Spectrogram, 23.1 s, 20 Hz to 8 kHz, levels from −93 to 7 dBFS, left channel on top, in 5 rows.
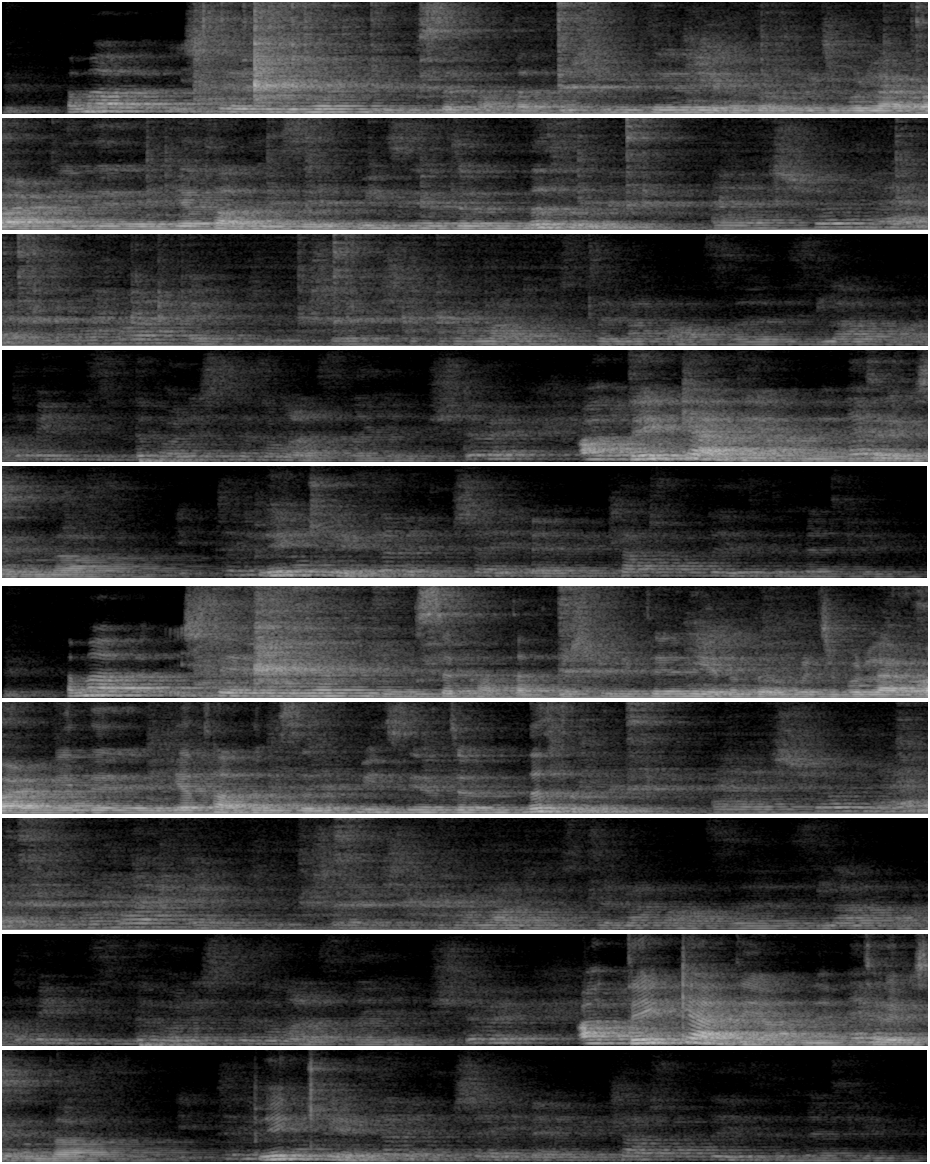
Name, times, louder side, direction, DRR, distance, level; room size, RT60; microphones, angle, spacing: voice 1, 0.3-7.7 16.8-19.0 19.8-20.4, right 2 dB, 50° right, 0 dB, 0.5 m, -32 dB
sound 1, 1.0-12.3, left 1 dB, 85° left, 0.7 m, -43 dB
voice 2, 3.4-3.7 8.2-17.3 18.1-18.3 18.8-22.9, left 1 dB, 15° left, -6 dB, 0.5 m, -46 dB
3.6 x 2.2 x 3.7 m, 1.4 s
head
